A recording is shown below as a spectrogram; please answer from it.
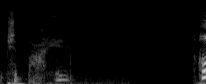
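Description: A woman's soft, breathy speech trailing off, then about a second of complete silence before her voice comes back at the very end.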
